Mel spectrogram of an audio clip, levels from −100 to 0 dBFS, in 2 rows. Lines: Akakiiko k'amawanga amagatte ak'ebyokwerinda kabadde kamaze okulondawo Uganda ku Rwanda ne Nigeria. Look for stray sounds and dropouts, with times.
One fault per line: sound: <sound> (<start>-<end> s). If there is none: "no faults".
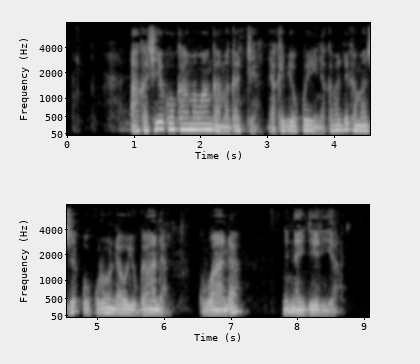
no faults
